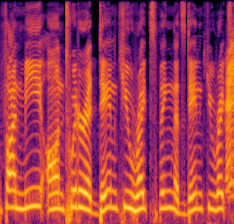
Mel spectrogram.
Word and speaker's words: Danq: And guys, you can find me on Twitter at DanQ Writes Thing. That's DanQ Writes Thing singular. Danq. It's actually Dank. Yeah, it's pronounced Danq. Dank.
